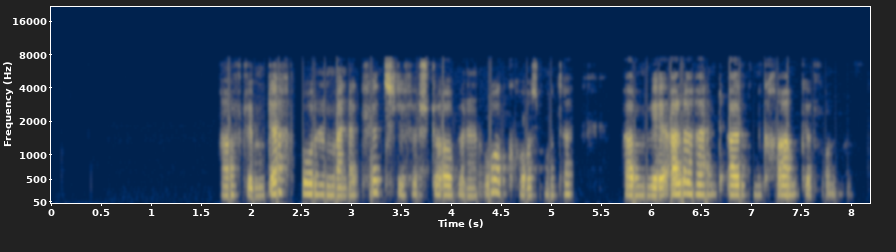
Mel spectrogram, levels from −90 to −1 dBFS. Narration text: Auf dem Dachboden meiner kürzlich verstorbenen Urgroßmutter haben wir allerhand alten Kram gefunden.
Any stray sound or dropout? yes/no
no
